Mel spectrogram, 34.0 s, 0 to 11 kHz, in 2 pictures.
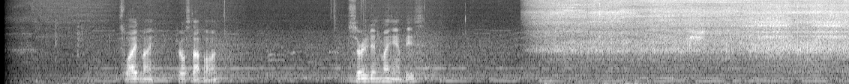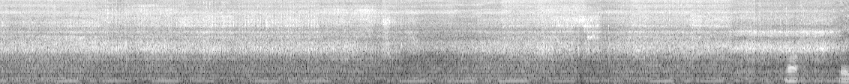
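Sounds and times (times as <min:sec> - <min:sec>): dental drill running: 0:00.2 - 0:02.2, 0:10.4 - 0:33.9
surgical suction hissing: 0:10.4 - 0:33.9.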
